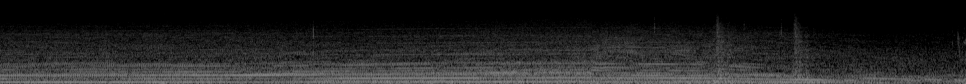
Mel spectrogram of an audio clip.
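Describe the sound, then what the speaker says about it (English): A 2003 Gen 4 NASCAR stock car engine in iRacing, set at Atlanta, drones and revs steadily for nearly ten seconds, its pitch shifting slightly toward the end, with no talking. "Sitting here revving the engine"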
